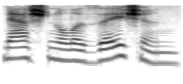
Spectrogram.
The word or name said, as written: nationalization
